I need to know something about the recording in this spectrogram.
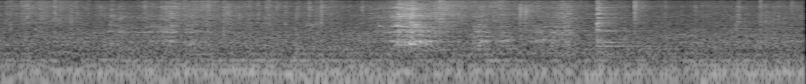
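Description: A metal spatula scrapes against a pan.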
